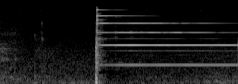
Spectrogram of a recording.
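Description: A single sharp metallic strike about a second in, followed by a bell-like ring of several clear tones that fades slowly.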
